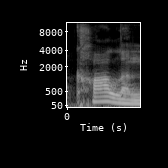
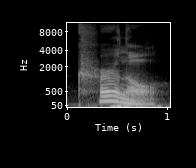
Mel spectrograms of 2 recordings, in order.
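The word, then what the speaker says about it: colonel: đó là faad faad chữ này phái âm là orve cái này không có phát âm là colon no Nó là kernel k kel tiếng Anh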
